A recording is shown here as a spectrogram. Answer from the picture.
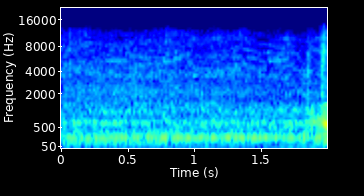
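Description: Diesel truck engine idling with a steady, even hum.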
